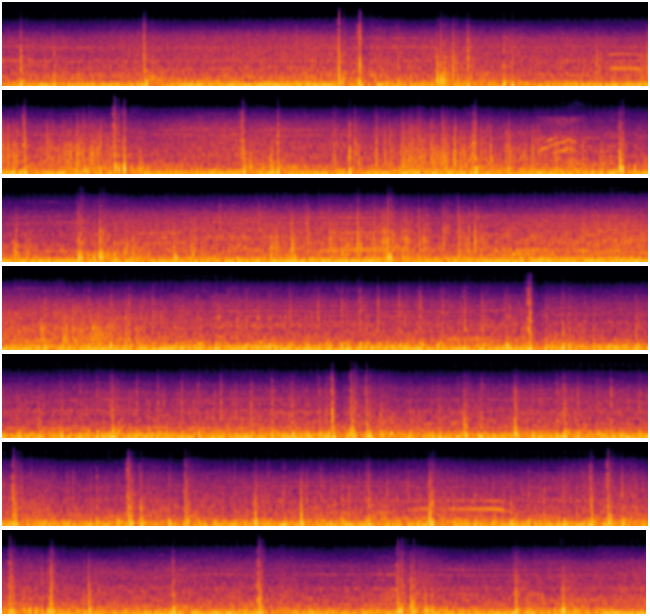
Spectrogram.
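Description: Fireworks going off in an irregular run of sharp bangs and crackles, over a crowd's voices and a dense low rumble.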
